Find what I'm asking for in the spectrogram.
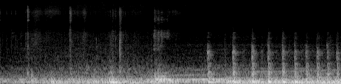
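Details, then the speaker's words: Chevrolet Cobalt turning slowly left from a stop while maneuvering; rapid dry clicking over low engine hum from a worn CV joint that warns before it breaks. "ela avisa que vai quebrar não tem jeito avisa na manobra"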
